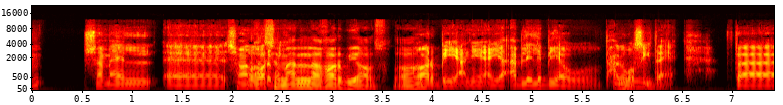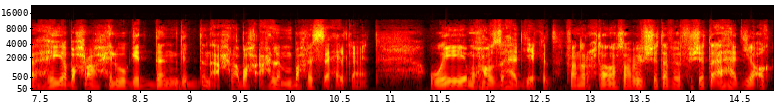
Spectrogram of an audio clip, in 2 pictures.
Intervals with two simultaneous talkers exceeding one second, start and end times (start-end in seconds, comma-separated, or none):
none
